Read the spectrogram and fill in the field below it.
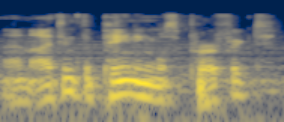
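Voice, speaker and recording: Finnish-accented man, low muffled voice. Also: a little hiss or hum. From Finland. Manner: relaxed, halting with many uhs. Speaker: band member interviewed. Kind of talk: casual interview.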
